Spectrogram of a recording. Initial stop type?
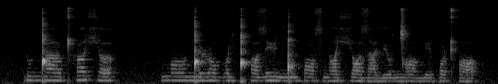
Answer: click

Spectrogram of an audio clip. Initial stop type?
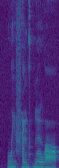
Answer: plain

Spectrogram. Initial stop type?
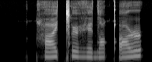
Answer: aspirated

